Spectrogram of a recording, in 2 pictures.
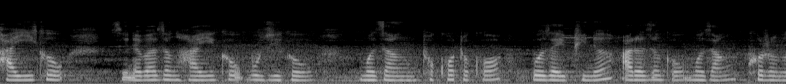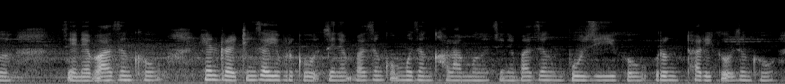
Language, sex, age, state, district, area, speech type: Bodo, female, 18-30, Assam, Chirang, rural, spontaneous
